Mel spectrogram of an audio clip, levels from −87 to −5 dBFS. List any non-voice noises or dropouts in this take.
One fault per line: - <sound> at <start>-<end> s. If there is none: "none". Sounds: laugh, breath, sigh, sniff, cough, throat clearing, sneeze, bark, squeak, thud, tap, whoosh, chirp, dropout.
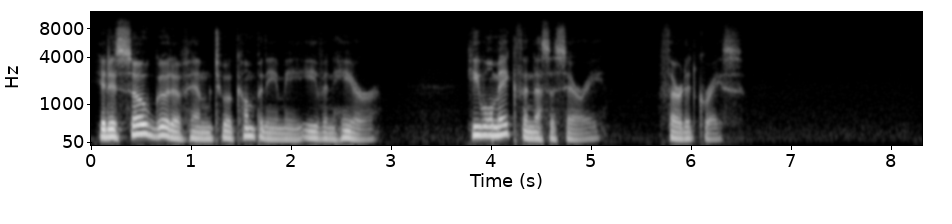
none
